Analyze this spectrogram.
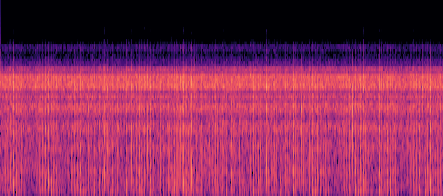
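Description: Analogue TV static: the steady crackling hiss of a television tuned to no signal.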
